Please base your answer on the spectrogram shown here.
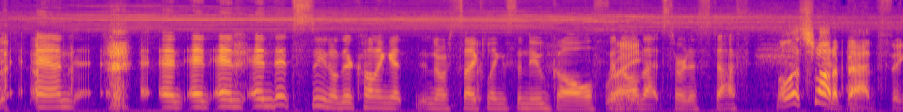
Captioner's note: laughing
